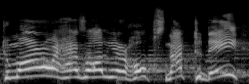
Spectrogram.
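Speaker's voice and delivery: ordinary talk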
